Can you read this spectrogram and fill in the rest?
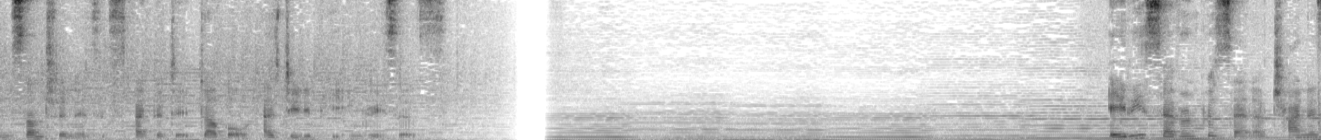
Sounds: Speech, Music

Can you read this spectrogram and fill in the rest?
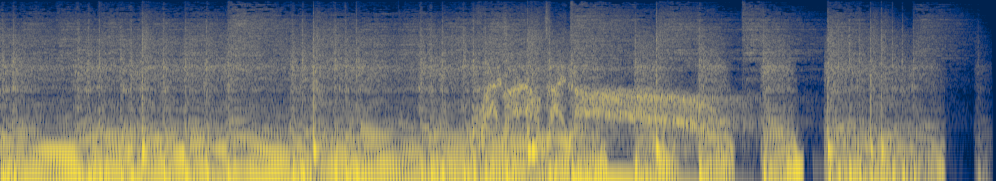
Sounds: Music

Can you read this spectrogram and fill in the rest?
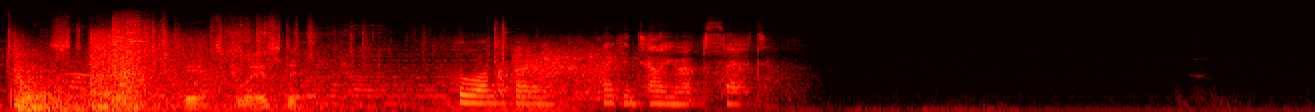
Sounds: Music, Speech, inside a large room or hall

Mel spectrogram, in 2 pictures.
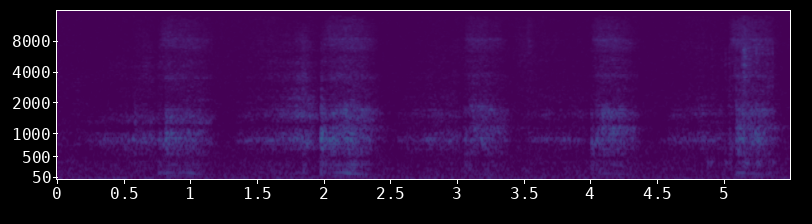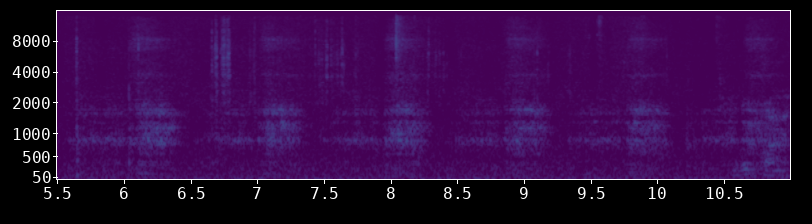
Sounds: dog growling

